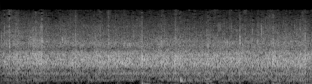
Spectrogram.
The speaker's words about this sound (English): He's receiving a standing ovation here at the Kansas City Convention Hall downtown, right across the street from the new Kauffman Center for the Performing Arts.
